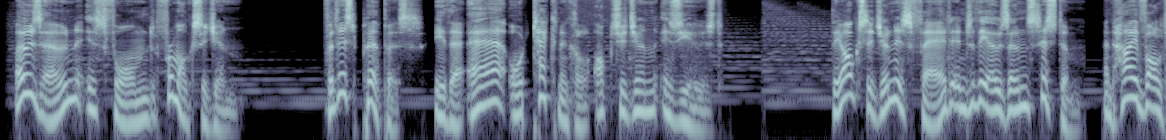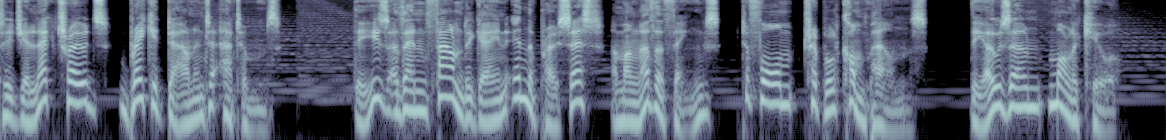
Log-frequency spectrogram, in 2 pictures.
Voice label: Narration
